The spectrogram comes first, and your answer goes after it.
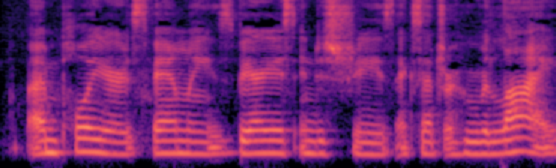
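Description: A woman with an American accent speaks at a moderate pace on a very clean recording with a silent background. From US South (Georgia, Arkansas, North Carolina). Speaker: education advocate. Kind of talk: recorded voice memo.

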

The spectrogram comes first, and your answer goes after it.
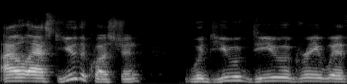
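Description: A man with an American accent, a plain, everyday voice, ordinary pitch variation and a fairly slow pace. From Philadelphia. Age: 40s. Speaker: guest, father of three. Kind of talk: discussion.

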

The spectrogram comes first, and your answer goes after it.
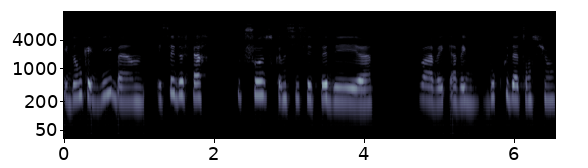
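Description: A woman's fairly high voice at a moderate pace, with ordinary pitch variation and a dry, close sound with no echo. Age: 40s. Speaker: entrepreneur and investor. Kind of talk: interview. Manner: hesitant, repeats words.

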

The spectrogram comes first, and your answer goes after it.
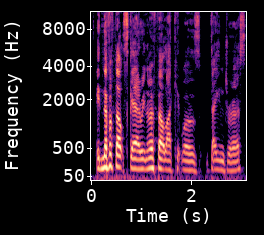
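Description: A man talks at a moderate pace with a London accent. The recording is very clean, with a silent background. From London, Enfield. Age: 30s. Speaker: drag performer. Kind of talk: casual chat. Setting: studio. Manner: animated.

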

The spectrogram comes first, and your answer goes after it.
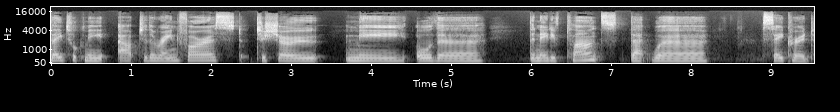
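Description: Someone with an Australian accent speaks at a very slow pace with fairly even intonation. The recording is very clean and dry, with a silent background and no echo. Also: woman. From Laos, raised in Australia. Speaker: natural dye artist and weaver. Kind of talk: casual interview. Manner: halting, frequent repetitions.

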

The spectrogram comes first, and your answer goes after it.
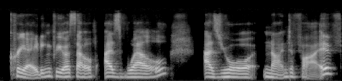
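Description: On a very clean recording with a silent background, a woman with an Australian accent speaks at a very deep, low pitch with ordinary pitch variation. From Queensland, Australia. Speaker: podcast host. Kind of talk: casual interview.

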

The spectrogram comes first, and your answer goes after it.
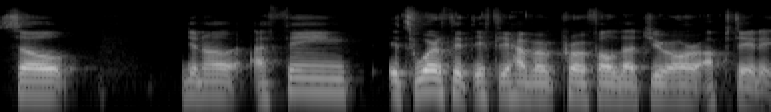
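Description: This man talks at a moderate pace. He has a Swedish accent. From Sweden. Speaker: sports entrepreneur. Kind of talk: interview. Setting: remote call. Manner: halting.

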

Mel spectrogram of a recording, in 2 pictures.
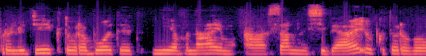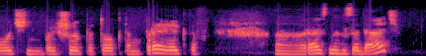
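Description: In an unremarkable speaking voice, a woman talks at a fairly high pitch. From Saint Petersburg, Russia. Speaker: planning coach and pastry shop owner. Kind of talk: casual podcast conversation.

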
